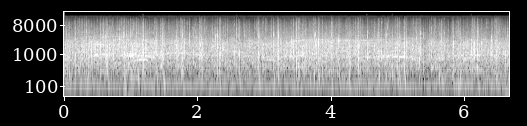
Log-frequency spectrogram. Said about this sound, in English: The Eagle has landed. There's a cheer in this room.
